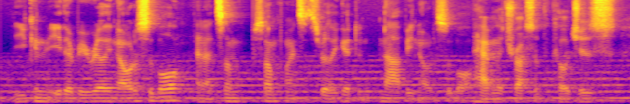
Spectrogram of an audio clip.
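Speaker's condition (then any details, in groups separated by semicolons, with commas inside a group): No condition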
